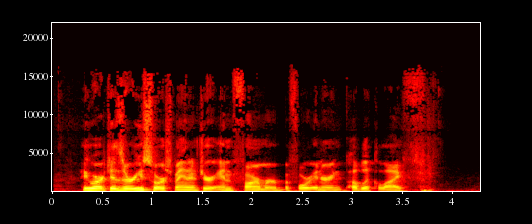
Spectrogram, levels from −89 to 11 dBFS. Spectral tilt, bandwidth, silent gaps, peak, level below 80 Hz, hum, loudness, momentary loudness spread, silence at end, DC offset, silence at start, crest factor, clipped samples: -6 dB/octave; 16 kHz; none; -2 dBFS; -58 dBFS; none; -17 LUFS; 11 LU; 0.45 s; under 0.1%; 0.3 s; 16 dB; under 0.1%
